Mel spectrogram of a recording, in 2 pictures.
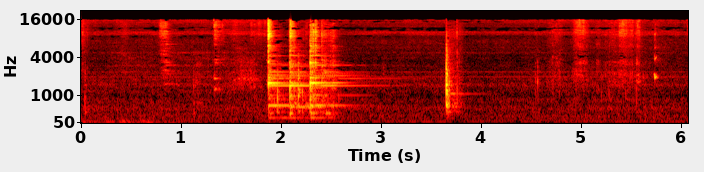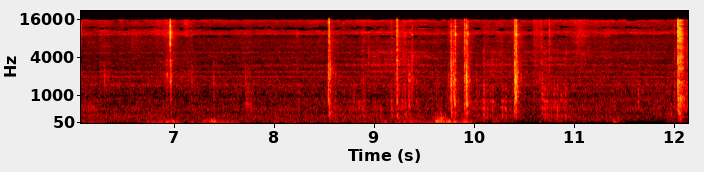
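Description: Clinks and knocks of metal coffee-making gear being handled, a hand coffee grinder among it: a loud ringing clink about two seconds in, a sharp tap a little later, then scattered light clicks and taps with a cluster near the end.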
